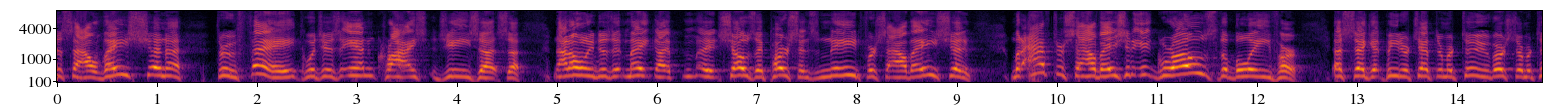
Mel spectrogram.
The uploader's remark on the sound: Preached at Faith Baptist Church 8/6/2023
